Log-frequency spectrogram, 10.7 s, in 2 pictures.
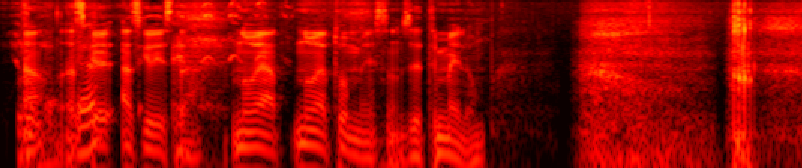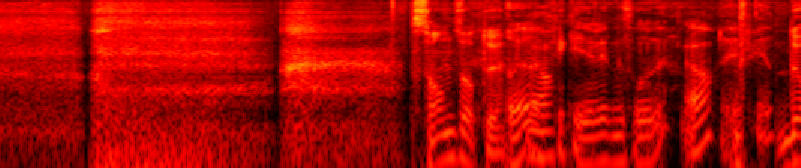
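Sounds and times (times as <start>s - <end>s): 
speech: 0.1s - 4.1s, 8.2s - 10.6s
heavy breathing into a microphone: 3.3s - 8.1s.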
